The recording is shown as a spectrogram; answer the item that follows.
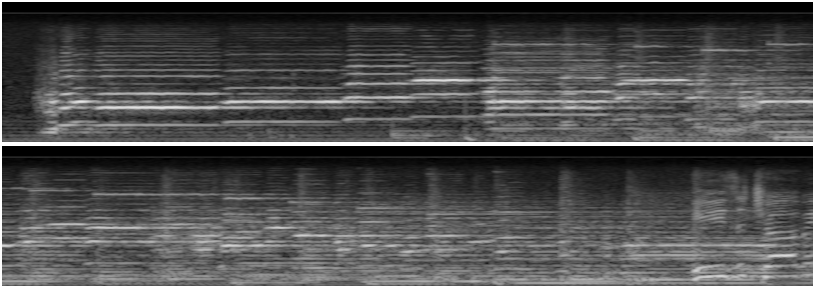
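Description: Harmonica sounds a couple of short held notes. A band with a bouncing bass line then joins in, playing the jaunty intro to a Christmas song.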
